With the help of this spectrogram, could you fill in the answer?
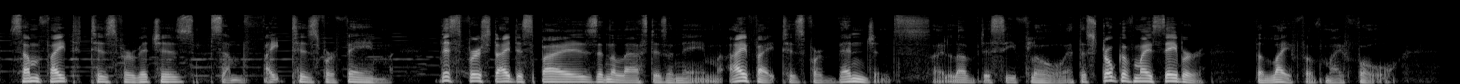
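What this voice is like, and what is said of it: Weak put-on pirate accent. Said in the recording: “I don't have a very good pirate accent”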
